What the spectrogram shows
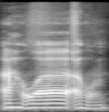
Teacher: Wa dipanjangkan empat atau lima harakat dan tidak boleh dikurangi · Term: mad wajib muttasil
